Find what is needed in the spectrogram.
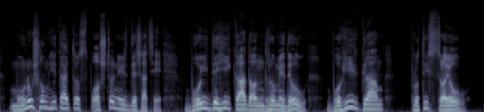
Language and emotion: Bengali, neutral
